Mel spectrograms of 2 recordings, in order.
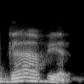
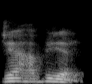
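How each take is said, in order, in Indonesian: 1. Nama itu dimulai dengan bunyi G yang keras. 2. Nama itu dimulai dengan bunyi J yang lembut. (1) "dalam bahasa Mesir jim itu dibaca G" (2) "kalau diterjemahkan tuh gini"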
